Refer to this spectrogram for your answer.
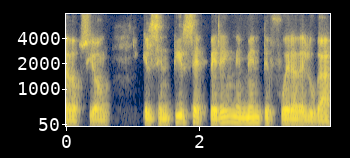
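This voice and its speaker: The pace is fairly slow for this male speaker. He keeps his intonation fairly even. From Peru. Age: 40s. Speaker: literature professor. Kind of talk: lecture. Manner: halting, many fillers.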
